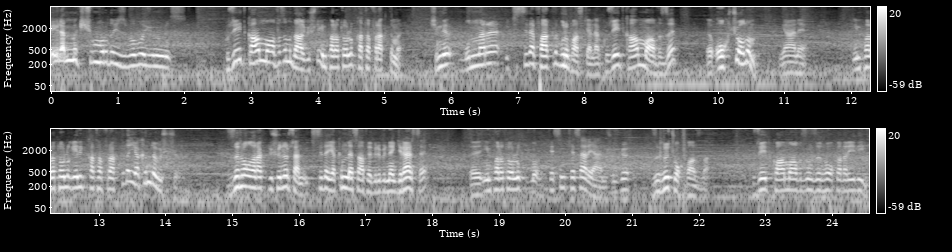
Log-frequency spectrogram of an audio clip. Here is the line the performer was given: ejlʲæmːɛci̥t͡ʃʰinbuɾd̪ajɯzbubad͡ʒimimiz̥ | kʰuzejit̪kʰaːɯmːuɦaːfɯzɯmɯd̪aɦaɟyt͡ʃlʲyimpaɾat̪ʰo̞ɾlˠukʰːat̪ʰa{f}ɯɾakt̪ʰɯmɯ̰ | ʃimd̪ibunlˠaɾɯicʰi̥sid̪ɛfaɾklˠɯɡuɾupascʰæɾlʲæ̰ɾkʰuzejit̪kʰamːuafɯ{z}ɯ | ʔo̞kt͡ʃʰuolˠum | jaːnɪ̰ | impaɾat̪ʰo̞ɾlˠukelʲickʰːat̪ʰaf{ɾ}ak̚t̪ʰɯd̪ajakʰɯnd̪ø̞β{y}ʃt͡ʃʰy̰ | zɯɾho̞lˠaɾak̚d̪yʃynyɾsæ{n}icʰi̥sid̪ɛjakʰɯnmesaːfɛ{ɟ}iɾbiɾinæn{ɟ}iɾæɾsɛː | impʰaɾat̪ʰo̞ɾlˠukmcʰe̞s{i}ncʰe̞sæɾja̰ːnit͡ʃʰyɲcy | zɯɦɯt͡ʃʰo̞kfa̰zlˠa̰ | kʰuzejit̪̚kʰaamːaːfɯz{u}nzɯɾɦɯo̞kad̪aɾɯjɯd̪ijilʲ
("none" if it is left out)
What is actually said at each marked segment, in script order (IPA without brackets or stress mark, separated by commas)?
f, z, ɾ, y, n, b, ɟ, i, ɯ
